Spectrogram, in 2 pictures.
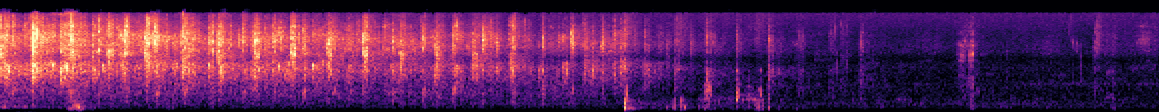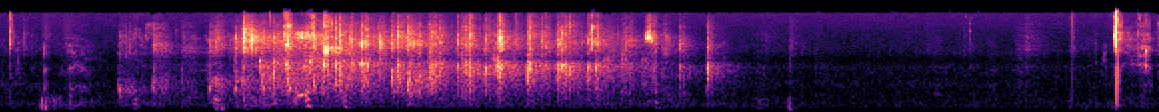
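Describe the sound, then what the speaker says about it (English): An audience at a media lecture breaks into applause for a speaker, steady clapping that swells, thins out, then rises again before fading, with scattered footsteps and some talking underneath. "Please, a rousing welcome of applause."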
